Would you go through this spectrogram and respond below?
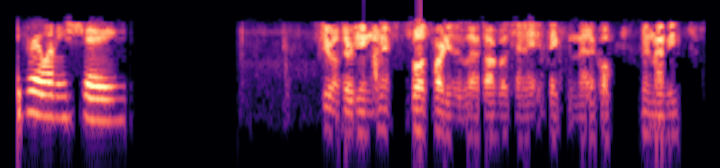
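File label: police dispatch, Scottsdale PD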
